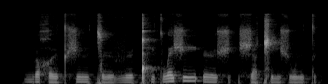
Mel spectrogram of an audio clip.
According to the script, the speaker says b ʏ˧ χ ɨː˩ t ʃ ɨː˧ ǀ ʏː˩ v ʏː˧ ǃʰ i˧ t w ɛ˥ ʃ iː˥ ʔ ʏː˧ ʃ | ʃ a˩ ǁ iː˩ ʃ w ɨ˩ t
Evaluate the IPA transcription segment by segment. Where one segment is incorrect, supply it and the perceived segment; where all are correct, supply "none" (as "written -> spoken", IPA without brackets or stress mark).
none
